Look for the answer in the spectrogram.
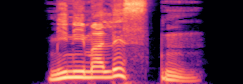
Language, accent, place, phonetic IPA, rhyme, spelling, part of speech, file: German, Germany, Berlin, [ˌminimaˈlɪstn̩], -ɪstn̩, Minimalisten, noun, De-Minimalisten.ogg
- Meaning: 1. genitive singular of Minimalist 2. plural of Minimalist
